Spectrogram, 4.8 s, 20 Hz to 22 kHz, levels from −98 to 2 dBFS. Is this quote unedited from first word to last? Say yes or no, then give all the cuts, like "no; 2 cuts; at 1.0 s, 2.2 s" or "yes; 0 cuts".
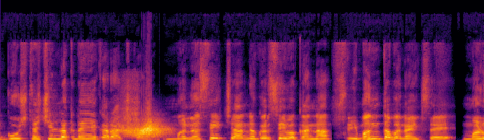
no; 1 cut; at 1.6 s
